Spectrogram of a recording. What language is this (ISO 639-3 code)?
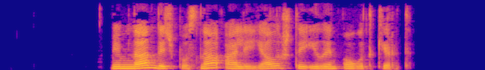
chm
